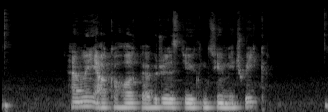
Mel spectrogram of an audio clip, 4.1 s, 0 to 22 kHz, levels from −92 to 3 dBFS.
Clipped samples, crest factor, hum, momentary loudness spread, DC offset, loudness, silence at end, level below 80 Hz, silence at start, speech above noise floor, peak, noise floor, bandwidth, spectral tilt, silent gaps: under 0.1%; 18 dB; none; 10 LU; under 0.1%; -32 LUFS; 0 s; -64 dBFS; 0.05 s; 37 dB; -14 dBFS; -68 dBFS; 12 kHz; -7.5 dB/octave; none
